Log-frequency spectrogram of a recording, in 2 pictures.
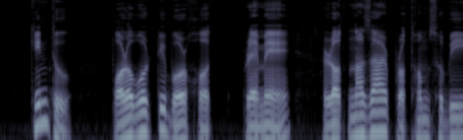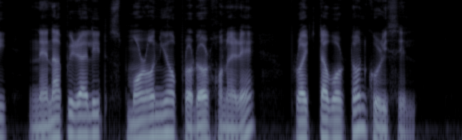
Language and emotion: Assamese, neutral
